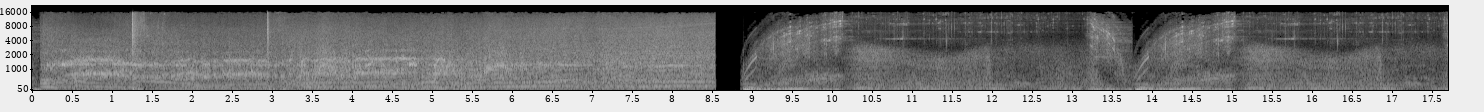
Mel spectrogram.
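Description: A racing car engine roars and revs up and down through gear changes.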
